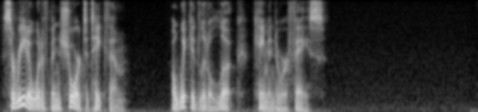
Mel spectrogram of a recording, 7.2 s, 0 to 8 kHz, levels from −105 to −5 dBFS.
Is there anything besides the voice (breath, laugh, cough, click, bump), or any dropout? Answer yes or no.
no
